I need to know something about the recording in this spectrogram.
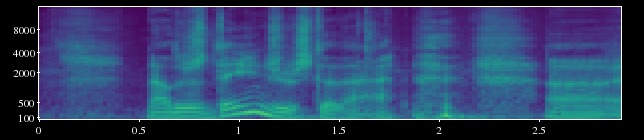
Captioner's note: chuckles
